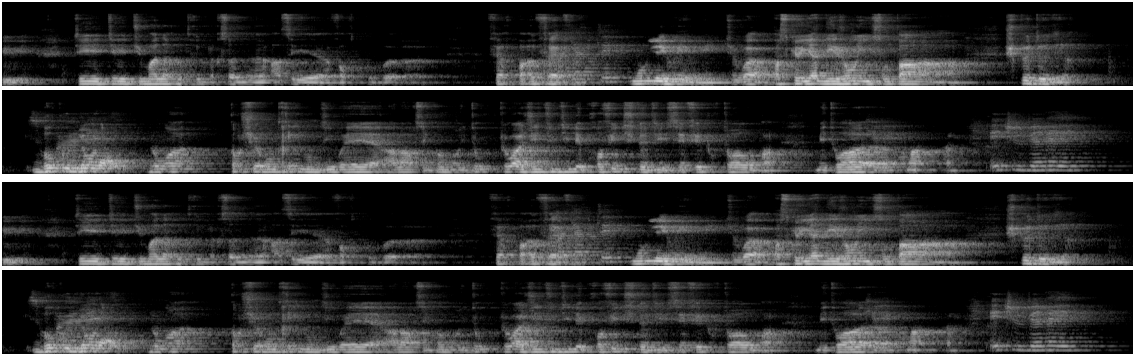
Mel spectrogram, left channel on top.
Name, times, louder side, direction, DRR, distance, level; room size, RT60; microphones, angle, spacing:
voice 1, 0.0-4.3 4.9-5.8 6.3-10.8 11.6-12.5 12.8-13.3 13.6-20.9, left 2 dB, 35° left, 3 dB, 0.4 m, -24 dB
voice 2, 5.4-6.2 11.5-12.3 12.8-13.0 19.7-20.2 21.0-22.0, right 1 dB, 10° right, -5 dB, 1.5 m, -34 dB
13.5 x 7.5 x 2.7 m, 1.3 s
head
